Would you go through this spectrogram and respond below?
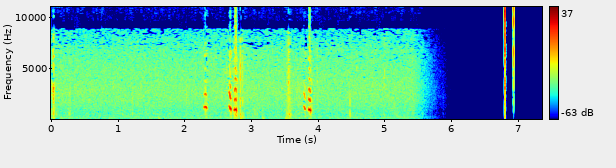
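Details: Meerkat (Suricata suricatta), call.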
